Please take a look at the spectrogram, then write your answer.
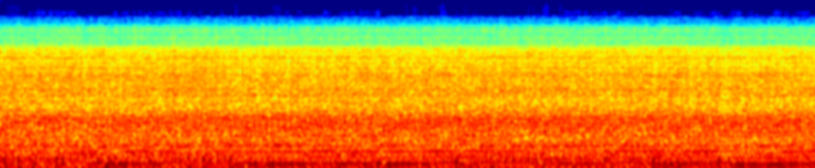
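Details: Roadside-found lawn mower engine for a minibike, first start after swapping a part: loud steady small-engine buzz, fast even firing, no knocks or misses; runs smoothly.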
